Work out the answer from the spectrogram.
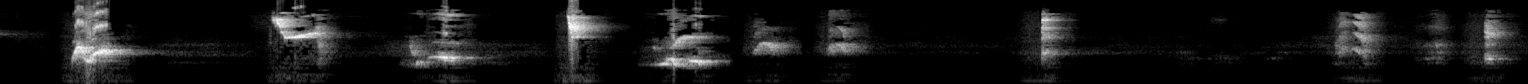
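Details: African grey parrots singing and whistling: a varied run of harsh squawks, short piping whistles and chattering notes, irregularly spaced, louder at first and softer toward the end.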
